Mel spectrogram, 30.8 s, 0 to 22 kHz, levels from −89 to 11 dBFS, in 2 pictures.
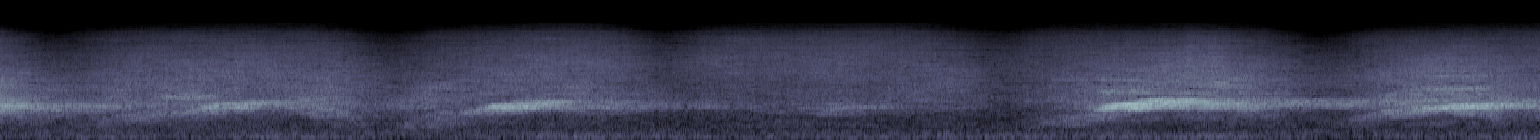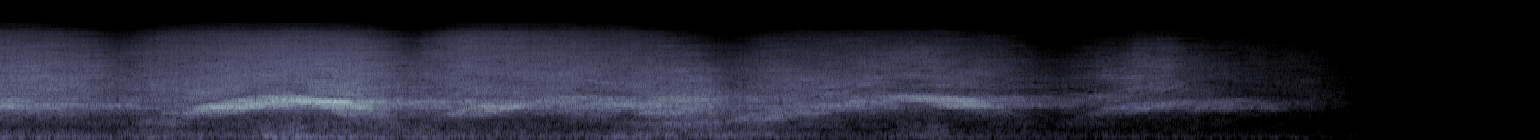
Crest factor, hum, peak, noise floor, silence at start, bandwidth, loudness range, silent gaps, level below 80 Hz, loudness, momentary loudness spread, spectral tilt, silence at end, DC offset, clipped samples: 22 dB; none; -12 dBFS; -84 dBFS; 0 s; 12.5 kHz; 14 LU; none; -66 dBFS; -32 LUFS; 18 LU; 0 dB/octave; 3 s; under 0.1%; under 0.1%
